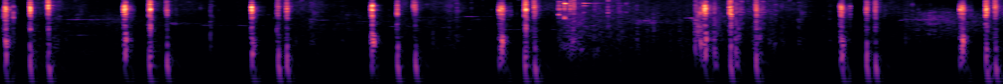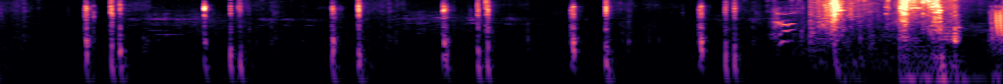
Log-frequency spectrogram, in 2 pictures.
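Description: A gun fires rapid repeated shots.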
